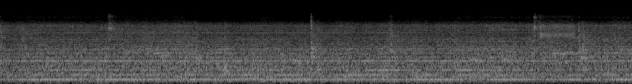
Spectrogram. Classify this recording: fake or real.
real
